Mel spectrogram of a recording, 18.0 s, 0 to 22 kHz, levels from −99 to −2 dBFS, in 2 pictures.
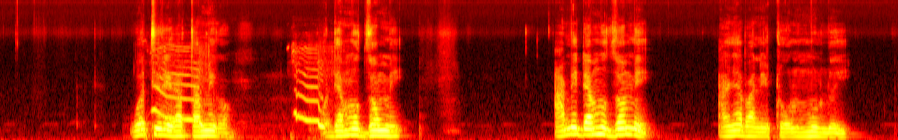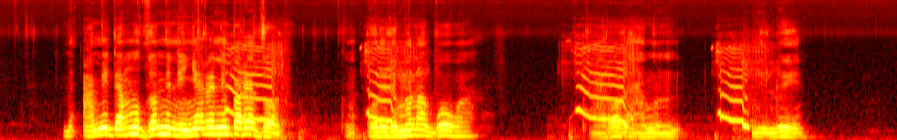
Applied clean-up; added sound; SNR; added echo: none; Dog; 8 dB; none.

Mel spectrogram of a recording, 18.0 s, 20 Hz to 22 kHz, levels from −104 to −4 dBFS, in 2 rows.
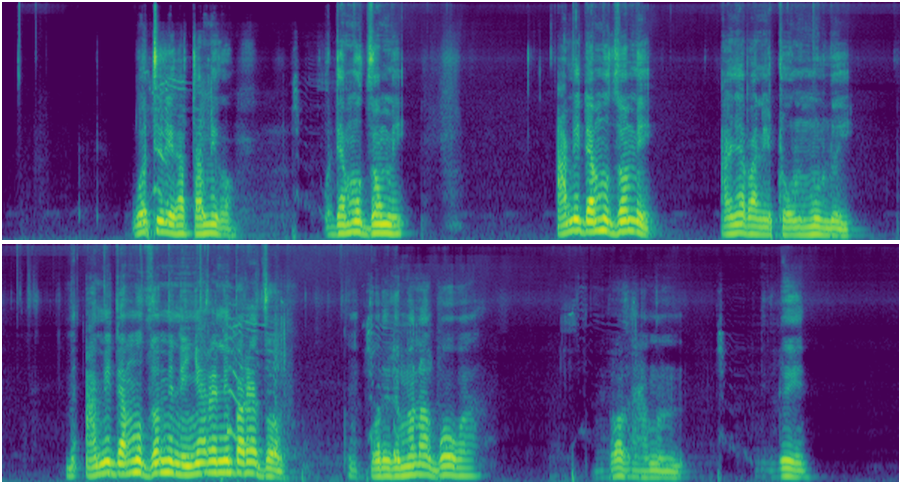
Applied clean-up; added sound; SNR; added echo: neural mask model DeepFilterNet 3.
